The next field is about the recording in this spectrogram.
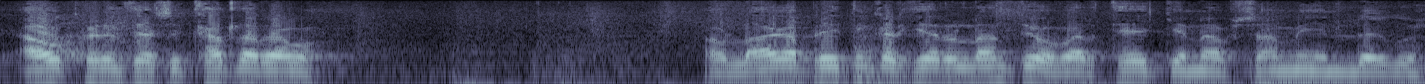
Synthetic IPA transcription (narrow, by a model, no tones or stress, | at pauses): aːwkʰvɛɾɪnθɛsːɪkʰat̪laɾaw | a̰wlaːɣapɾeːt̪iŋkaɾ̥çɛːɾawlant̪ɪɔɣvaɾt̪ʰɛːcɪnavsaːmɪɪnlɛːɣʏ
